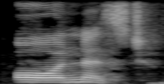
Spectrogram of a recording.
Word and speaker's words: honest: the word honest man the alphabet H is silent so honest we start with the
